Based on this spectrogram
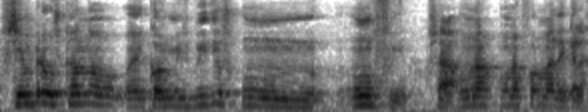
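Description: Light background noise runs under a man speaking at a moderate pace. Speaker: interviewee. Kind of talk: interview answer. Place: home room.

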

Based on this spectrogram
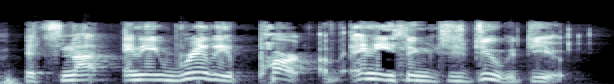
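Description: In a raised, projected voice, a man talks at a high pitch. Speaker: writer reading own article. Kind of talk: humorous reading of own written piece.

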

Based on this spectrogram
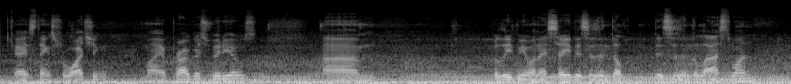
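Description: A man speaks at a fairly slow pace, with long, frequent pauses. Loud background noise surrounds his dry sound, which has no echo. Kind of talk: casual vlog chat. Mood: proud and pleased. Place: open country. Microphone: phone near.

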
